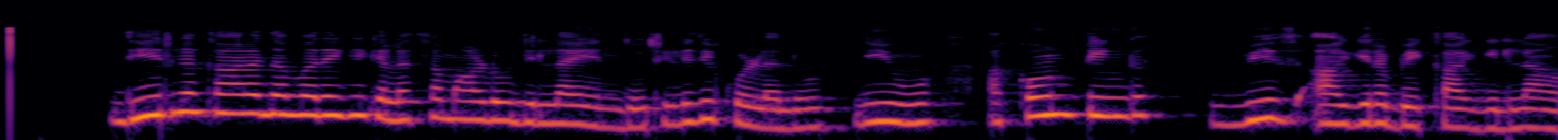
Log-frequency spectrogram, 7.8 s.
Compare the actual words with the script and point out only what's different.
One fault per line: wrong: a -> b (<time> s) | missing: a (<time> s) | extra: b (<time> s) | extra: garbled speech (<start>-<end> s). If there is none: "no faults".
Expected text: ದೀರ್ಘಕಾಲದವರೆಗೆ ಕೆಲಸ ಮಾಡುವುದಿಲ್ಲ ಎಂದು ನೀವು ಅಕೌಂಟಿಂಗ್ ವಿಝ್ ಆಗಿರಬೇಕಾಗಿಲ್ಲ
extra: ತಿಳಿದುಕೊಳ್ಳಲು (3.2 s)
